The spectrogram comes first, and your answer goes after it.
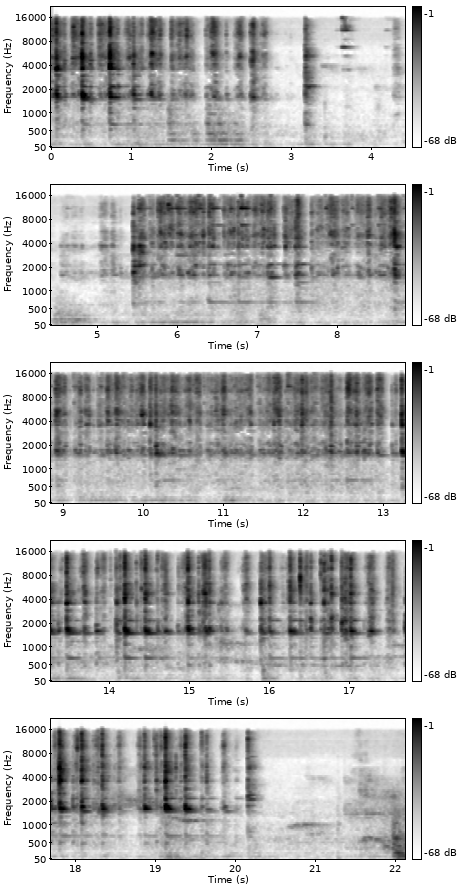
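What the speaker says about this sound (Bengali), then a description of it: "ডিমটা আমি খুব ভালোভাবে ফেটিয়ে নেব। মসৃণ করে ডিমটিকে ফেটিয়ে নেব।" Eggs whisked smooth in a bowl for an eggy eggplant dish, a steady run of quick rhythmic clicks and scrapes of utensil against the bowl, close and fairly faint, with short pauses partway through and no talking.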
